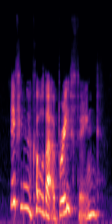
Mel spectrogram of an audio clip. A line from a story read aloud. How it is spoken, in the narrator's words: Grant scoffs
